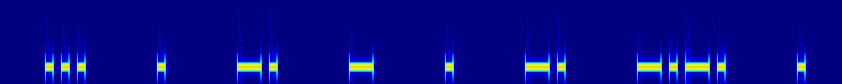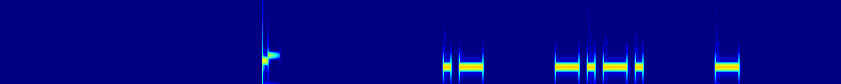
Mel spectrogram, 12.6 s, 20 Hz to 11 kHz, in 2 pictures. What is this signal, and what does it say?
Morse code, heard as a keyed tone, about 20 wpm, spaced as for 11 wpm, 700 Hz. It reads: SENTENCE ACT
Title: 3x Character Spacing - Top 300 Words - 20wpm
